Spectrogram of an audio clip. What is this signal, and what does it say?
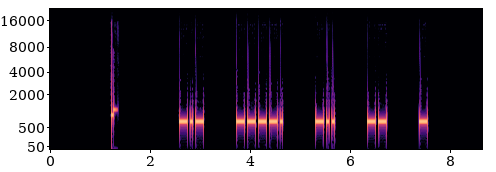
Morse code, heard as a keyed tone, about 22 wpm, spaced as for 10 wpm, 700 Hz. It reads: K9DMT
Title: USA Call Signs - 5 Characters - 4x Character Spacing - 22wpm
